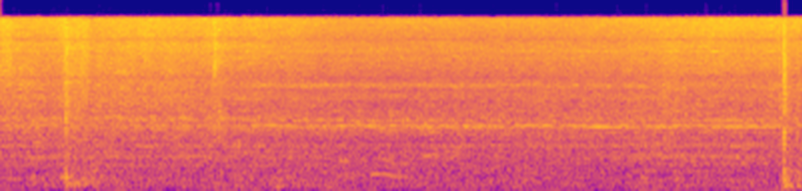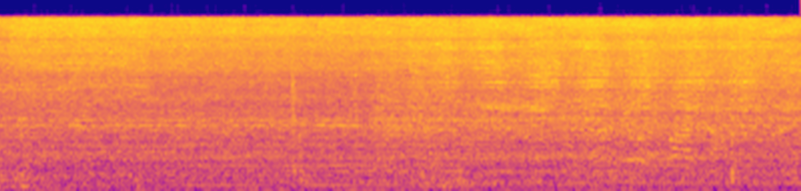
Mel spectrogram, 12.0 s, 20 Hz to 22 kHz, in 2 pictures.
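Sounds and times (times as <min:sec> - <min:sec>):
machine running: 0:00.0 - 0:12.0.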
